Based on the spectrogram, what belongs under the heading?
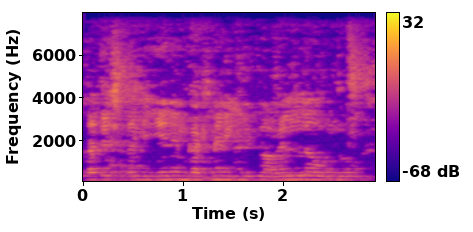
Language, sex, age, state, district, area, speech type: Kannada, male, 60+, Karnataka, Kolar, rural, spontaneous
